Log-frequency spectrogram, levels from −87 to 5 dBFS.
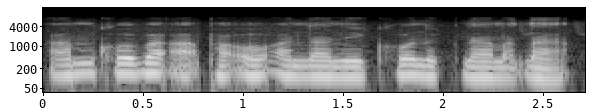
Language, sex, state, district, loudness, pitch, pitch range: Garo, male, Meghalaya, West Garo Hills, -17 LUFS, 125 Hz, 115-135 Hz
